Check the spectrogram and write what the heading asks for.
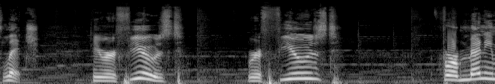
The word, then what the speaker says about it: Lich: it in WoW right Lich right rhymes with witch basically but he swore he swore that it was pronounced li like lonstein and I tried my darnest to tell him no it's Lich it's Lich he refused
